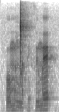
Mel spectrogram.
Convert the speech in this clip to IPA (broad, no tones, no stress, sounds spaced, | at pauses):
o m o ŋ͡ǀ ə θ e̤ θ ɨ m ɛ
